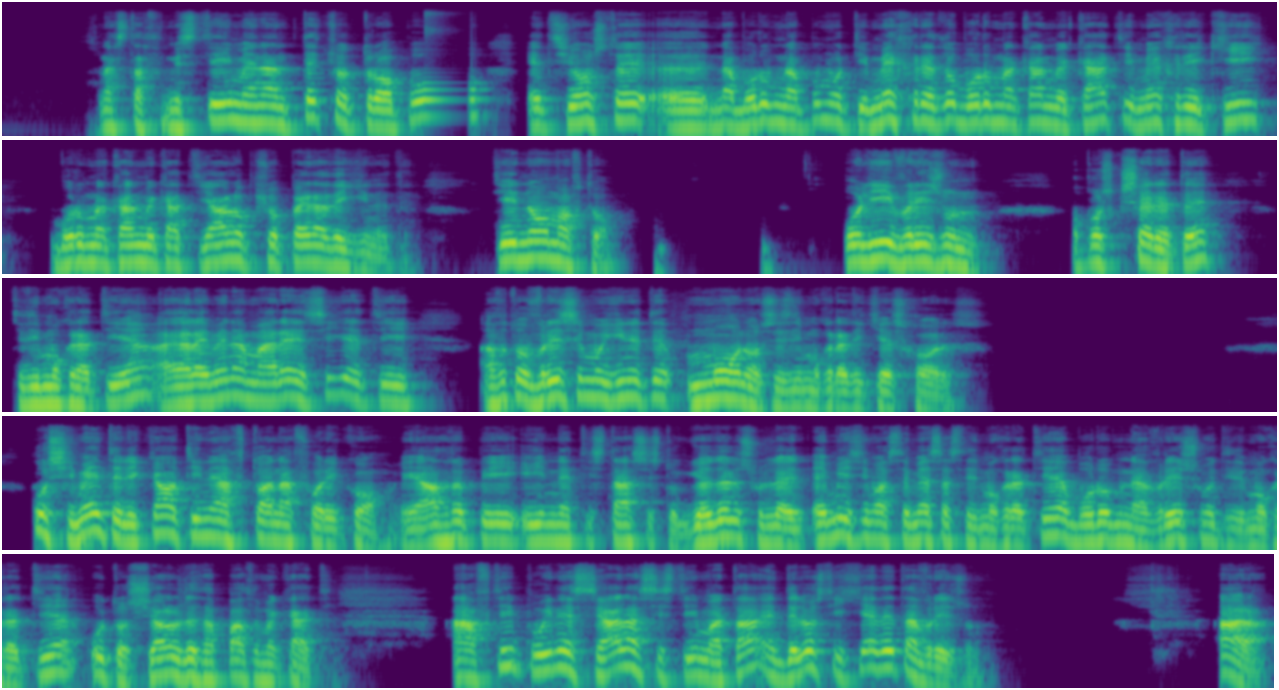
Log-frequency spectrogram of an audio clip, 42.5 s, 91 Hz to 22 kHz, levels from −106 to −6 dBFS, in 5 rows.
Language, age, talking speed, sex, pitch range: Greek, 50-69, 140 wpm, male, 135-175 Hz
